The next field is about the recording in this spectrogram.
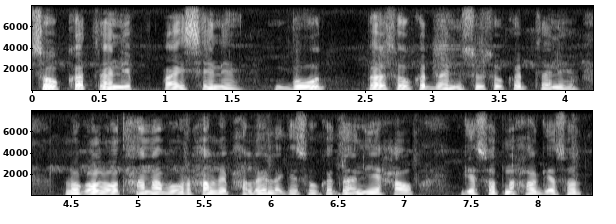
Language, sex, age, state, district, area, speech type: Assamese, male, 30-45, Assam, Morigaon, rural, spontaneous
